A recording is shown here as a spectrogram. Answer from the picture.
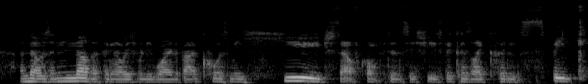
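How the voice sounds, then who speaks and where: In an English accent, a man with a medium pitch talks at a fairly quick pace with hardly any pauses and fairly even intonation, over noticeable background noise. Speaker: vlogger. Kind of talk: personal monologue. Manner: hesitant.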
